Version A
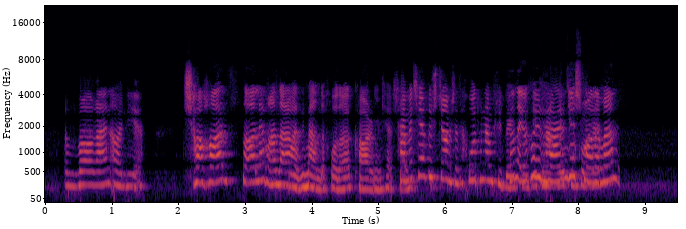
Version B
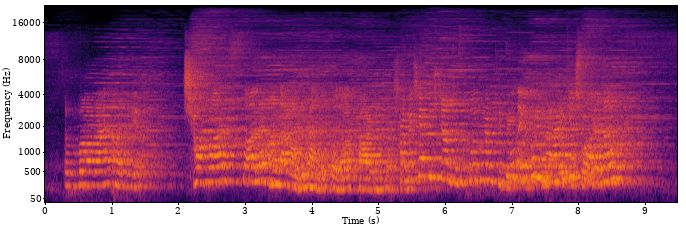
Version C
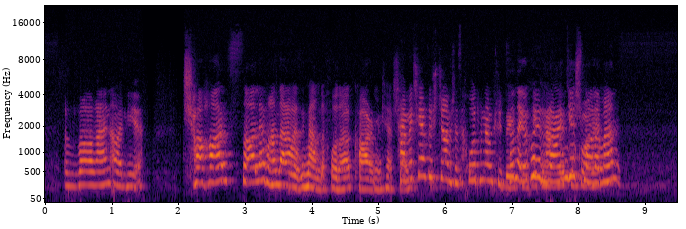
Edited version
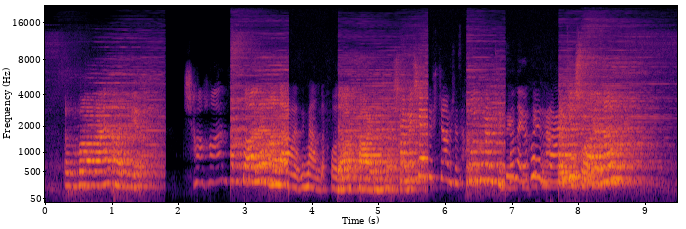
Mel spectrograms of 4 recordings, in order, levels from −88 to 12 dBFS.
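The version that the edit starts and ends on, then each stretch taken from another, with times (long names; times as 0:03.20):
B
0:01.81–0:02.79: punch in from A
0:03.66–0:04.40: punch in from C
0:05.75–0:06.33: punch in from C
0:06.91–0:07.71: punch in from C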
